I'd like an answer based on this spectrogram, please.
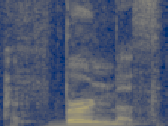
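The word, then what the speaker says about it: Bournemouth: awful but it's not it's spelled b-o-u-r-n-e so it's not b-u-r-n burn your mouth england so and and burn myth probably is the way they would say it so forgive me if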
